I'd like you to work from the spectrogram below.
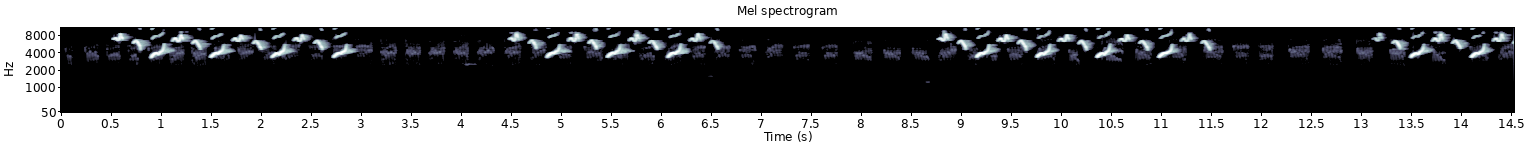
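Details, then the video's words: An actively singing cinereous tit on a master track for competition songbirds. Repeated bursts of shrill, high, twittering chirps each last about two seconds, separated by short quiet gaps with faint soft notes. "MASTERAN GELATIK BATU WINGKO GACOR FULL MATERI ISIAN KOMPILASI SUARA BURUNG LOMBA"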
